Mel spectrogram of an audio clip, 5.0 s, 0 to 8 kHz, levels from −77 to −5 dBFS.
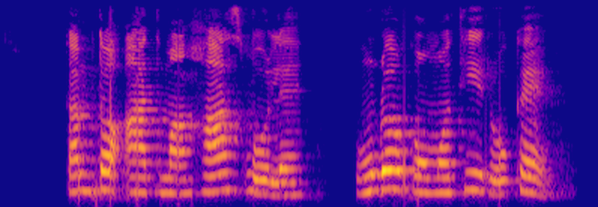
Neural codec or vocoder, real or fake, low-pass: none; real; 7.2 kHz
